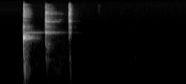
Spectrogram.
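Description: Three quick ringing clinks within about half a second, the first the loudest: a paintbrush knocking against a hard paint container.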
